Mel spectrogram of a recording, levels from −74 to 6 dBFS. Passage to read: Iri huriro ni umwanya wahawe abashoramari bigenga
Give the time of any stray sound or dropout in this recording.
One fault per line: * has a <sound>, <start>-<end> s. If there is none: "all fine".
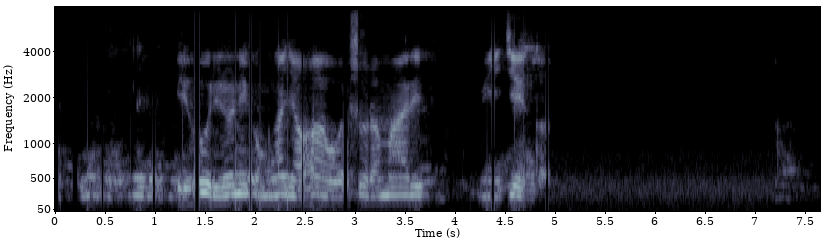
all fine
